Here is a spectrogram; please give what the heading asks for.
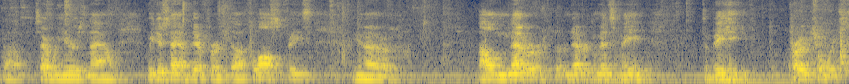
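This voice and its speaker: Older guy, gravelly voice, rambling folksy speech, echoey hall from far off. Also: medium pitch, background noise. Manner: folksy, rambling, with frequent fillers. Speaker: political candidate. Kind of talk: campaign speech at a dinner. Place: church hall at a dinner event.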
